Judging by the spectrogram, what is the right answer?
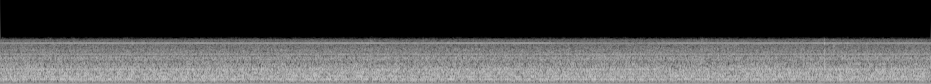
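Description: Steady hiss with a constant hum that does not change, with no splash or other separate event standing out.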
